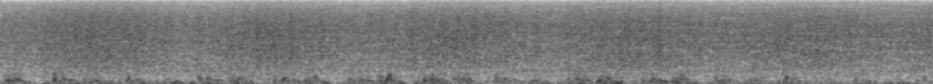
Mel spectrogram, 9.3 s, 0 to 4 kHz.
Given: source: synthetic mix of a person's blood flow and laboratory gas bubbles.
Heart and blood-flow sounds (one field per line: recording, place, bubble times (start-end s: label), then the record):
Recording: Doppler ultrasound of blood flow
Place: precordium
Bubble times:
no bubbles
From the record:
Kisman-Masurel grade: 000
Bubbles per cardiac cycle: 0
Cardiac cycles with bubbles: 0%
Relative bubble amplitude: no bubbles discernible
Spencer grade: 0 (complete lack of bubble signals)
